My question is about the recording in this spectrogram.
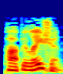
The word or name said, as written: population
